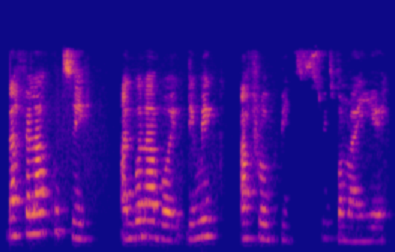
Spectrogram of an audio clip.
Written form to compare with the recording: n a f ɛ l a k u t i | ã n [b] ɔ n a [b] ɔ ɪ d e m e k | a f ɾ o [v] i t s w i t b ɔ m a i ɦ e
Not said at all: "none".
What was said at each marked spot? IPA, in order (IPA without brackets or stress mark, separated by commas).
b, b, b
